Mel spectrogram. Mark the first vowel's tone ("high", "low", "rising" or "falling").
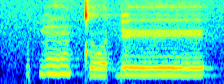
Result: high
